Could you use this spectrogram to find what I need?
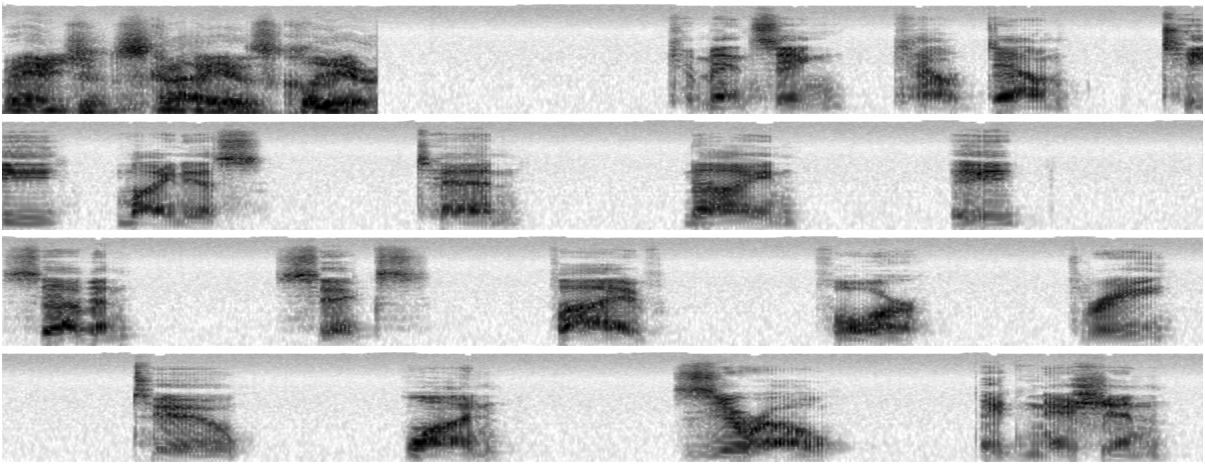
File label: Launch Countdown 8bit mono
